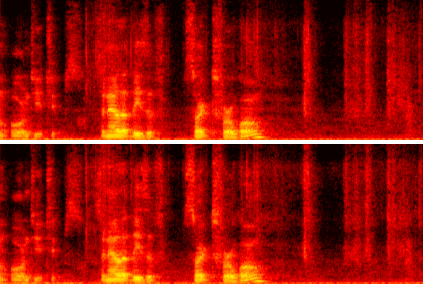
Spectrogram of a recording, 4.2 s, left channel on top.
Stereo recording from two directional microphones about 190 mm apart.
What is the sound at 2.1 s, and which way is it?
Speech, 15° right (ahead or behind).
